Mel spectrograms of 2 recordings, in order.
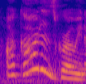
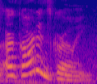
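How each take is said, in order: First: High, loud happy shout; excited yell. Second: Said in the usual way. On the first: A narrator's reading. Child spotting the garden sprouting, yelling high and loud. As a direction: shout the news with glee. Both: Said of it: "I yelled".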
